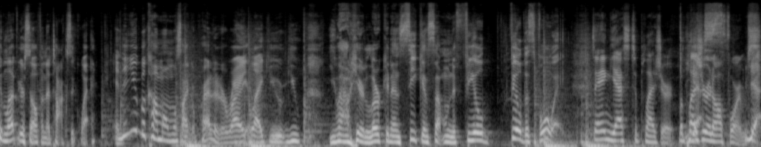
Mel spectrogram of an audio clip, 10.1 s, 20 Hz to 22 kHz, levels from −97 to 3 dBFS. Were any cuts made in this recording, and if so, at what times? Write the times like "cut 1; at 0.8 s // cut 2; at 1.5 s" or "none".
cut 1; at 1.4 s // cut 2; at 7.8 s

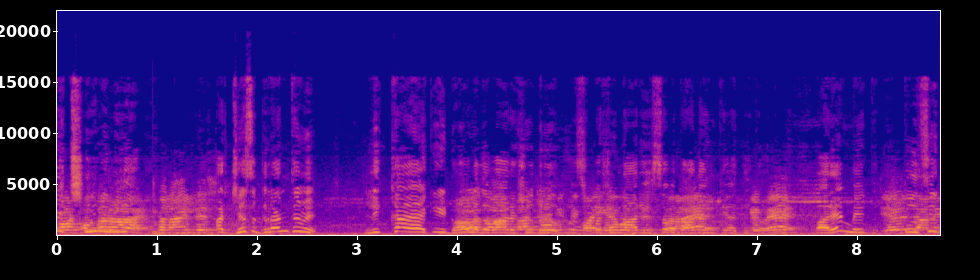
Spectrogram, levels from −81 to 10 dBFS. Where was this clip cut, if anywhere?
cut 1; at 1.0 s

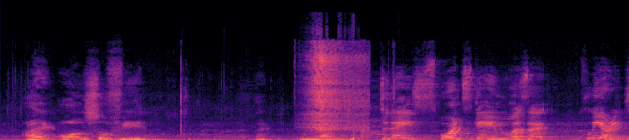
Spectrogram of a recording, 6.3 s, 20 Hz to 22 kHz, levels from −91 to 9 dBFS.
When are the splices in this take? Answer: cut 1; at 3.5 s

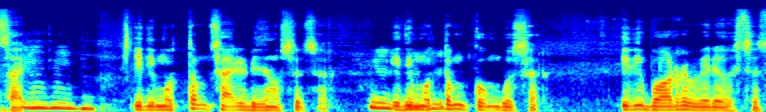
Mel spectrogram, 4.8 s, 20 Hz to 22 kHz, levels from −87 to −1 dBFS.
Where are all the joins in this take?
none

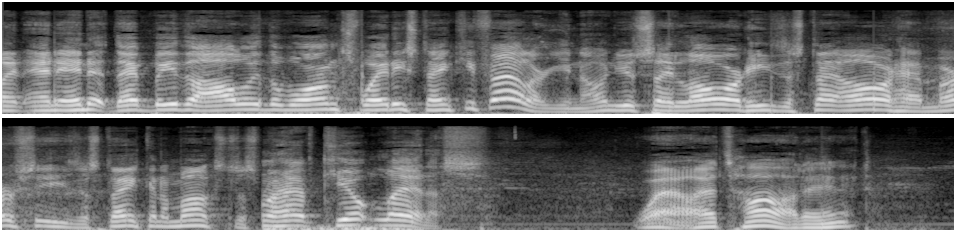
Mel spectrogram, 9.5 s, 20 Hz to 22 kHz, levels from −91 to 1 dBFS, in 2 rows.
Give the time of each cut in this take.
cut 1; at 6.1 s

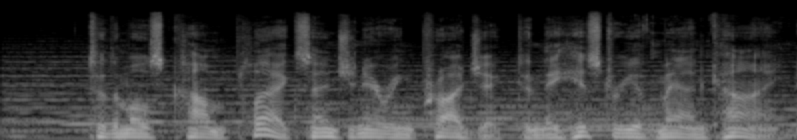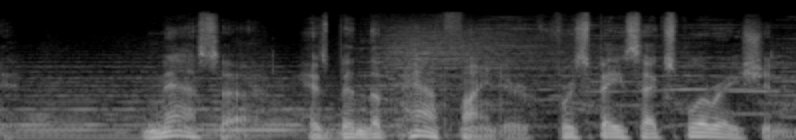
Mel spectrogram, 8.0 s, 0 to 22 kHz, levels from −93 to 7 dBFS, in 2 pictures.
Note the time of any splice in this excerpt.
cut 1; at 1.0 s

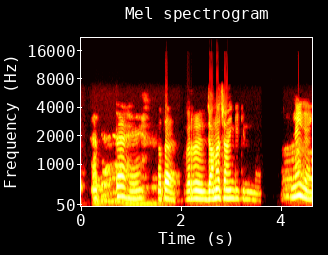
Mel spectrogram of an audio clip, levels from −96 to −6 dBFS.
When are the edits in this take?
cut 1; at 2.1 s

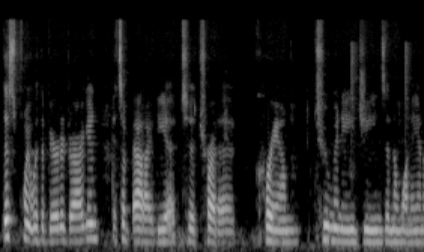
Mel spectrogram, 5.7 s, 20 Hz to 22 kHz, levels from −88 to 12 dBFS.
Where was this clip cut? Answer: cut 1; at 1.5 s // cut 2; at 2.4 s // cut 3; at 4.1 s

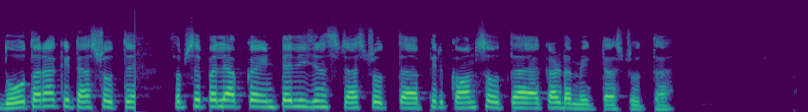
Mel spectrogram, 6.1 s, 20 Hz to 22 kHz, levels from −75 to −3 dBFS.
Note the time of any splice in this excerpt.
cut 1; at 1.1 s

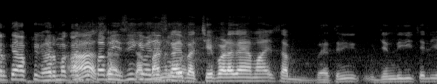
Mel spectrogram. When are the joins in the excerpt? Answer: none

